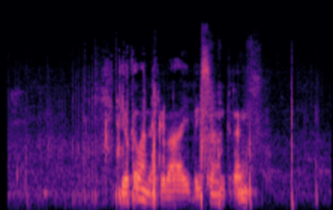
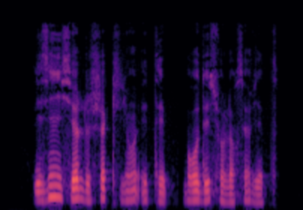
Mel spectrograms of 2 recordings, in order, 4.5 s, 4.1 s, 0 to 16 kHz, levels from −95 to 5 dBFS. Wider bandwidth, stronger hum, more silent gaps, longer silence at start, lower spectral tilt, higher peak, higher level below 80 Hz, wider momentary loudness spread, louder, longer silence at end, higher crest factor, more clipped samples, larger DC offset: about the same, 10.5 kHz vs 11.5 kHz; neither; neither; first, 0.6 s vs 0.45 s; about the same, -6 dB/octave vs -6 dB/octave; first, -6 dBFS vs -22 dBFS; first, -60 dBFS vs -78 dBFS; first, 21 LU vs 11 LU; first, -29 LUFS vs -42 LUFS; first, 0.55 s vs 0.35 s; about the same, 24 dB vs 20 dB; neither; neither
